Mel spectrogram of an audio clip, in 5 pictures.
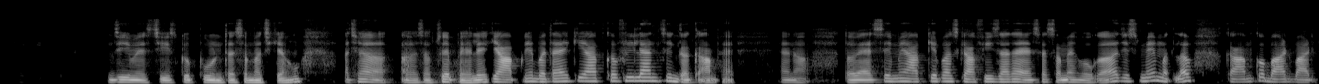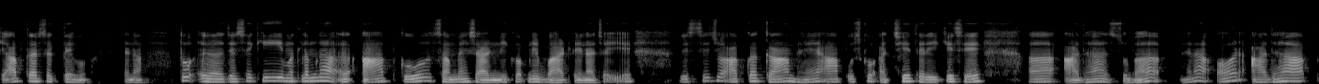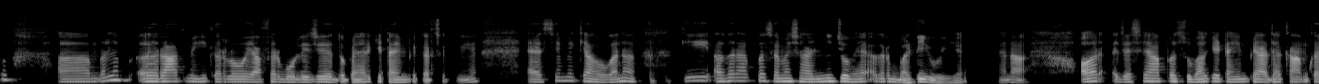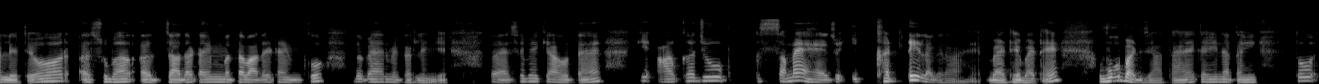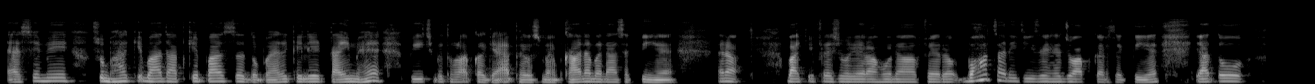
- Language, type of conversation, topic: Hindi, advice, मैं लंबे समय तक बैठा रहता हूँ—मैं अपनी रोज़मर्रा की दिनचर्या में गतिविधि कैसे बढ़ाऊँ?
- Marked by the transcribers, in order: in English: "टाइम"; tapping; in English: "टाइम"; in English: "टाइम"; in English: "टाइम"; in English: "टाइम"; in English: "गैप"; in English: "फ्रेश"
